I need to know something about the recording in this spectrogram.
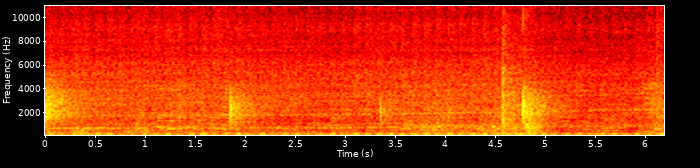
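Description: Sharp clicks of pool balls and cue during a shot: a loud click at the start, another about two seconds in, and a pair of clicks near the end, over steady background music.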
